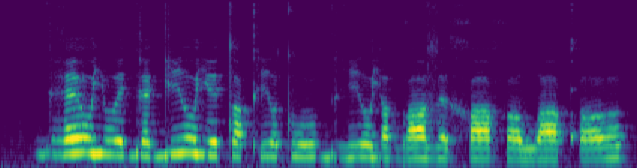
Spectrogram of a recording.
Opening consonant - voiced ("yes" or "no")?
yes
